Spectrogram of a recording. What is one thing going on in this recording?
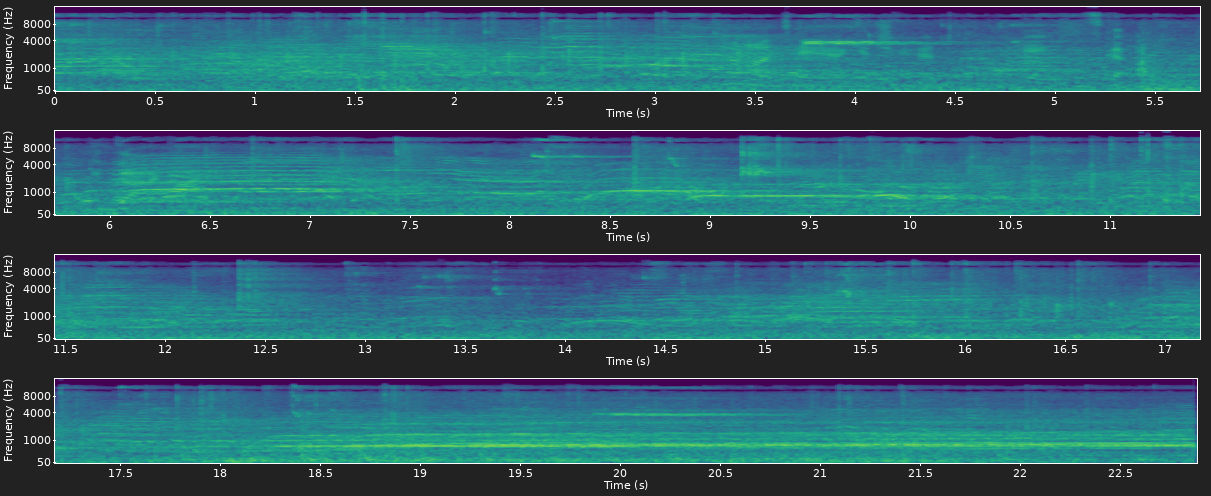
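Young women call out and shout to each other across a large echoing gym.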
